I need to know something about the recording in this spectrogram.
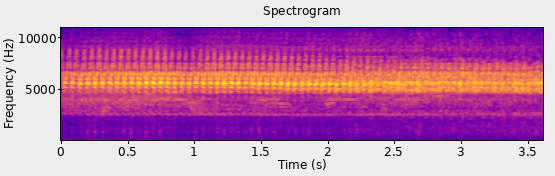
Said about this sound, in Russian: Цикады. Так громко стрекочет, да?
